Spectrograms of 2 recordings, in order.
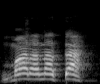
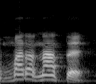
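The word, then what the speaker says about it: Maranatha: E agora eu clamo do aramaico, dialeto de Jesus, Maranatá, como dizemos nós católicos, ou Maranata, como dizem nossos irmãos das comunidades evangélicas ou protestantes. Não importa, a pronúncia e o significado é o mesmo.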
